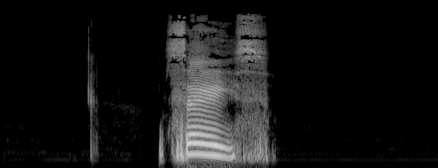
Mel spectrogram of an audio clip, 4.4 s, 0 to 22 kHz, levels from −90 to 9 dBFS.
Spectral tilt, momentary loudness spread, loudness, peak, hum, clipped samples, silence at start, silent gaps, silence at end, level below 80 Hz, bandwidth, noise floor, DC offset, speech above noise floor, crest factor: -4 dB/octave; 23 LU; -15 LUFS; -2 dBFS; none; under 0.1%; 1.6 s; none; 1.7 s; -68 dBFS; 16 kHz; -83 dBFS; under 0.1%; 69 dB; 20 dB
